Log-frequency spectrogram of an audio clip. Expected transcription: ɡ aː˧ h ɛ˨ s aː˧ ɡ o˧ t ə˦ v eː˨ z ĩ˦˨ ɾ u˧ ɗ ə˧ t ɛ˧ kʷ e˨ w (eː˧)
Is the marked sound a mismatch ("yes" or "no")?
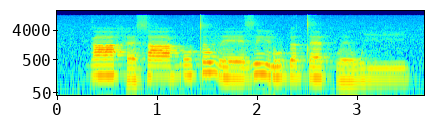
yes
